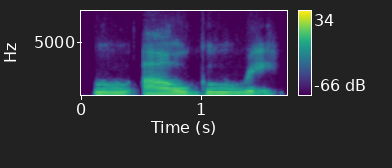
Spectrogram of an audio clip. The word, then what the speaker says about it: Auguri: Auguri.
